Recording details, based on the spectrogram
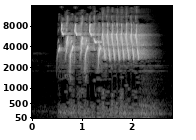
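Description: A goldfinch sings a bright, high twitter: a few varied tinkling notes, then a quick run of about a dozen repeated chips over two seconds. No other sounds.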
